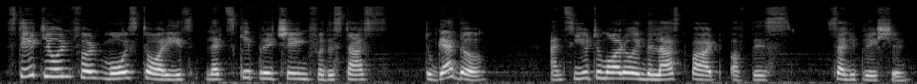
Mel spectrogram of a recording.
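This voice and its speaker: A woman's voice: fairly high pitch, unhurried, warm tone, rough recording. A young woman with an Indian accent tells a space story in a vlog, earnest and heartfelt. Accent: Indian English.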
